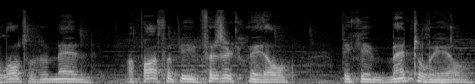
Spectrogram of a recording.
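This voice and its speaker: With music in the background, a man speaks in a Scottish accent at a moderate pace, his medium pitch carried by fairly even intonation. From Scottish Highlands. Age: 80s+. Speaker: war veteran. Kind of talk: interview answer.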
